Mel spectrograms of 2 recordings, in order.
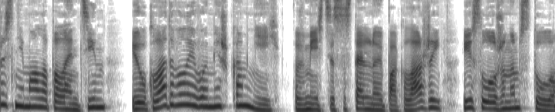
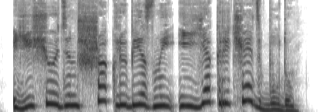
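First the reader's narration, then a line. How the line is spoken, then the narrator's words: Cheerful yet angry. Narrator (Russian): ответила я весело и зло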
